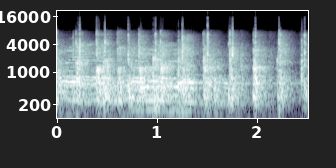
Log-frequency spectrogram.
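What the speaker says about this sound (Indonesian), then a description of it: "Tepuk tangan dulu." Students clap at a school geophysics outreach talk, a quick run of sharp, separate hand claps, close and fairly loud, loosening and thinning toward the end.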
